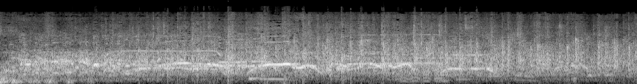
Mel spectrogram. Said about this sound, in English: This is where you applaud.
